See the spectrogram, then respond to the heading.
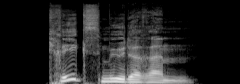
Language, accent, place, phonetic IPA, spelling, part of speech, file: German, Germany, Berlin, [ˈkʁiːksˌmyːdəʁəm], kriegsmüderem, adjective, De-kriegsmüderem.ogg
- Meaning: strong dative masculine/neuter singular comparative degree of kriegsmüde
